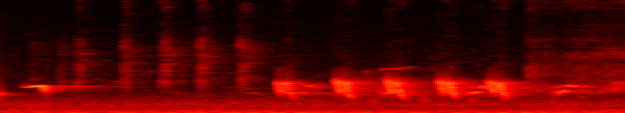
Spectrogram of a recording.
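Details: Singing eastern nightingale: one thin whistle, then five loud, rapid, harsh repeated notes in quick rhythm, over low steady background noise.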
